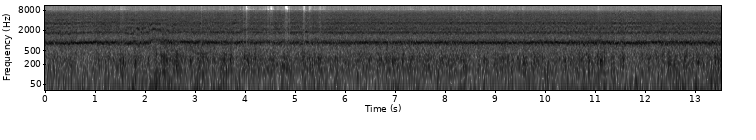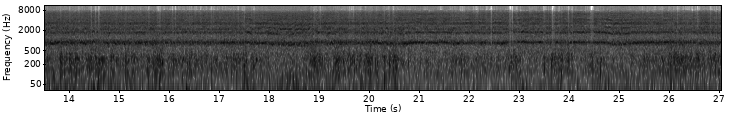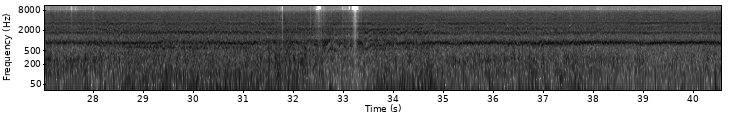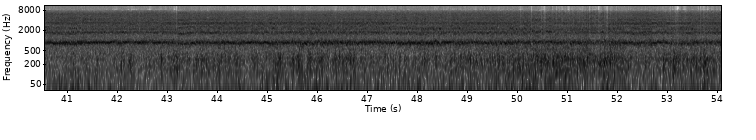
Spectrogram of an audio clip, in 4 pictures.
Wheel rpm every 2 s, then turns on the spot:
230, 250, 240, 230, 230, 230, 230, 240, 230, 220, 230, 230, 230, 230, 200, 170, 60, 200, 220, 230, 230, 230, 230, 230, 220, 240, 220.
none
